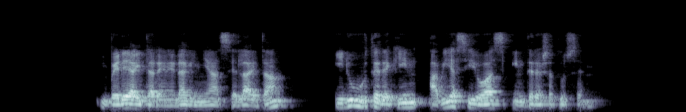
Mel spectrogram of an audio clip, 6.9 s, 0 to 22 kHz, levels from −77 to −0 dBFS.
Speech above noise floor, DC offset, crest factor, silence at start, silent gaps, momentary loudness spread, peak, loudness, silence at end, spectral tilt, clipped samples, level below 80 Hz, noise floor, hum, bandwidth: over 72 dB; under 0.1%; 20 dB; 1 s; none; 14 LU; 0 dBFS; -19 LUFS; 0.9 s; -6 dB/octave; under 0.1%; -62 dBFS; under -90 dBFS; none; 7.8 kHz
